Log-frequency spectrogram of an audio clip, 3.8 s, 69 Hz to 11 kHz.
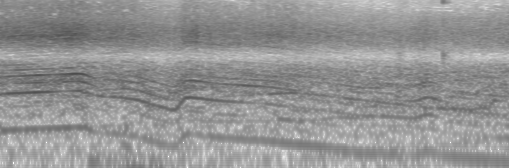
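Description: A 1966 Formula 2 race car engine in Grand Prix Legends, climbing a hill in second gear, drones loudly and steadily. Its pitch falls, briefly rises near the middle, then sinks again, with no talk.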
